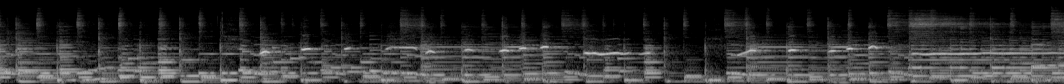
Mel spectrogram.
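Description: A pop song's instrumental break with keyboard chords and a steady beat, and a whistled melody over it that slides up into some notes and holds one long note near the end.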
